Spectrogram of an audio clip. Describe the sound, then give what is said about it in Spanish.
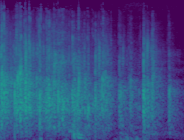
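Applause from a church audience at a Hispanic women's retreat, a dense, steady burst of clapping that holds at an even level and then thins out toward the end. “déle un aplauso al Señor, claro que sí”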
